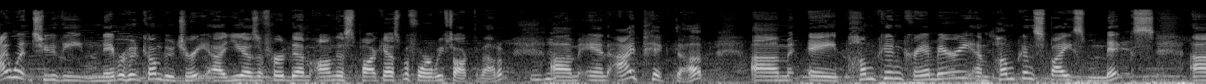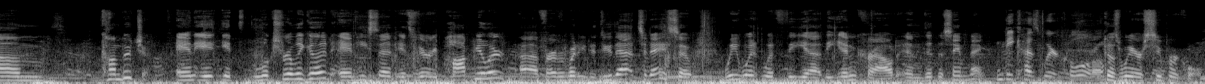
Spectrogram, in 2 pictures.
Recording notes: We recorded the food portion of this episode live and in person at the conclusion of this year's Bridgeport Farmer's Market. You will hear other folks talking, windy weather.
